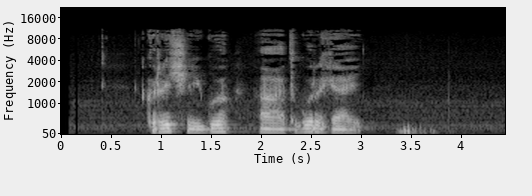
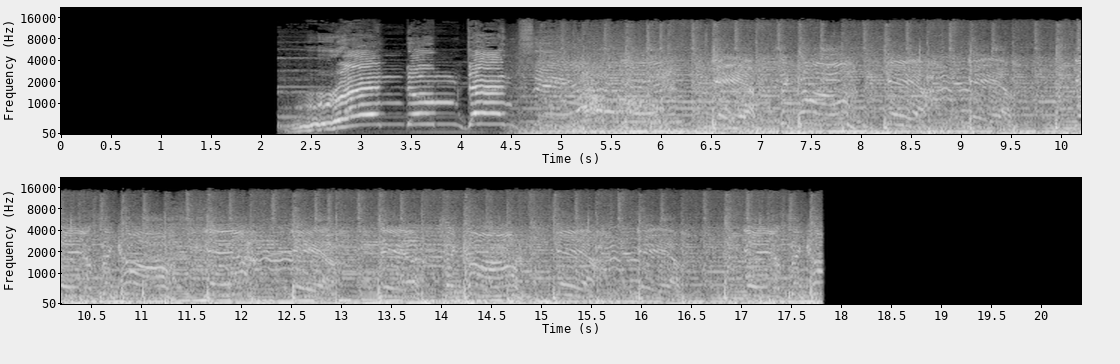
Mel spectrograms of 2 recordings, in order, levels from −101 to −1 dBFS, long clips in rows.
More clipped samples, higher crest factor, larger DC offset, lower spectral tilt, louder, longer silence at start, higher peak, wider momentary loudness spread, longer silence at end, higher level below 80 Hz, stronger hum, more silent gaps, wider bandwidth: neither; about the same, 20 dB vs 16 dB; neither; about the same, -5 dB/octave vs -4.5 dB/octave; second, -30 LUFS vs -17 LUFS; second, 0.85 s vs 2.15 s; second, -14 dBFS vs -2 dBFS; first, 19 LU vs 5 LU; second, 0.95 s vs 2.6 s; second, -56 dBFS vs -26 dBFS; first, 60 Hz at -65 dBFS vs none; neither; second, 11.5 kHz vs 15.5 kHz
